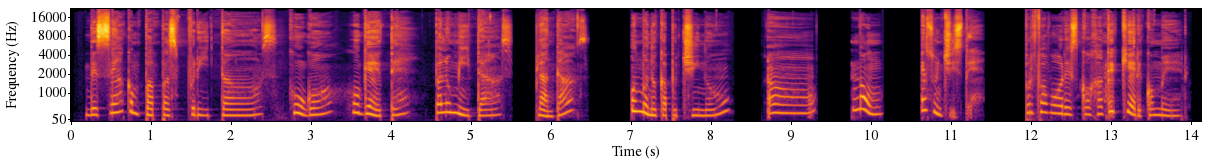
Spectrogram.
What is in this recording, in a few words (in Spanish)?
Voz Chica mostrador; personajes chica carton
